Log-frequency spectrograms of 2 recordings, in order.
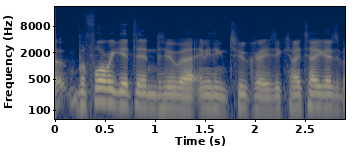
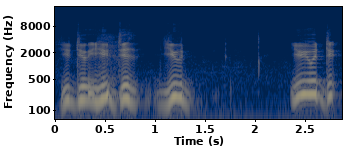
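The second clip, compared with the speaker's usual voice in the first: high, cracking wounded whine; heartbroken guy; 9 semitones higher, 10 dB louder than usual. Acted. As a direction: play a betrayed lover in disbelief. Acts a hurt man's outburst.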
